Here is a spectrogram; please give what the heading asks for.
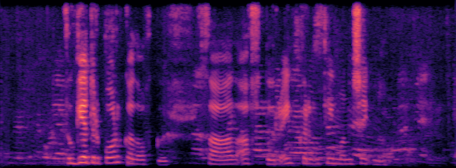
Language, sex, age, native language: Icelandic, male, 14, Icelandic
